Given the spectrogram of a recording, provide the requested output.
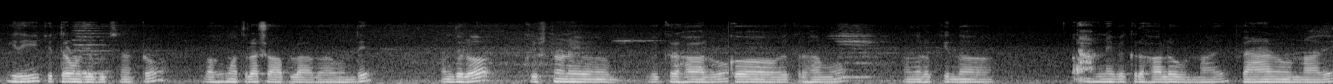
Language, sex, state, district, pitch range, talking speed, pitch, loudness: Telugu, male, Andhra Pradesh, Guntur, 115-130 Hz, 85 wpm, 120 Hz, -17 LUFS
